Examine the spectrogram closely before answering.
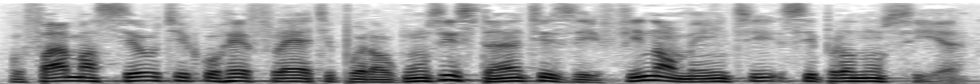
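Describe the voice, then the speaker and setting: A man's voice: lowish voice, measured pace, dark tone, slightly rough. A Brazilian man narrating an audio drama from a script. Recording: dull lo-fi audio with music behind. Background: music.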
